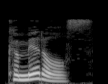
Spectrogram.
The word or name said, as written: committals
